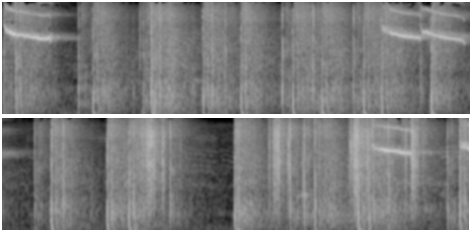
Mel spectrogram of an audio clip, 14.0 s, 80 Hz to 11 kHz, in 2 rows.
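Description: An 88-shot firework cake firing shot after shot, each one a sharp bang as it launches and bursts. Three times a whistling shell gives a high whistle that falls in pitch, and hissing fills the gaps between shots.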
